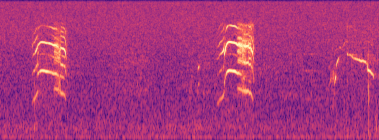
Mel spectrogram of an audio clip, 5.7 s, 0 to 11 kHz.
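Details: Black cockatoos from a flock of about 100 birds feeding on parrot bush seeds in low, dense bushes at Lake Clifton, Western Australia, 25 April 2022; three drawn-out, harmonic-rich wailing calls bend down at the end, spaced roughly two seconds apart over steady background hiss.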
